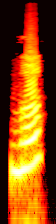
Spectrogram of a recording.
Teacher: भ या वर्णाचा उच्चार ओठांच्या सहाय्याने होतो त्यामुळे तो ओष्ठय वर्ण आहे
